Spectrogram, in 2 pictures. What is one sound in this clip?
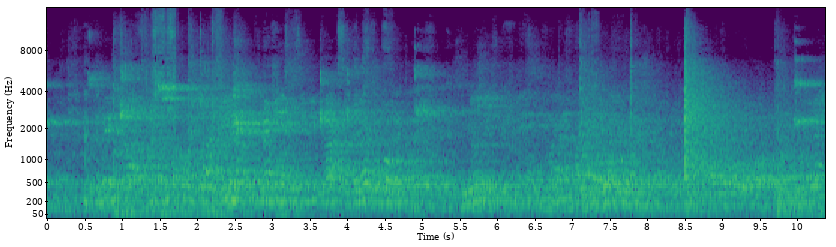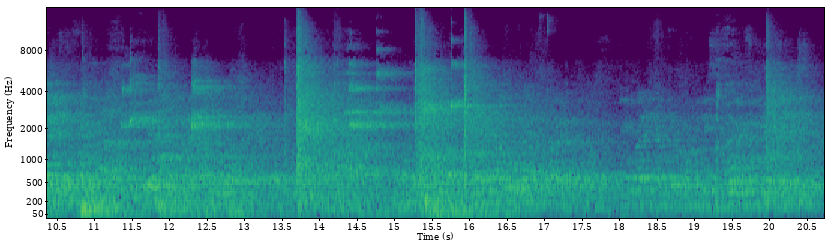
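Shoes squeak on a sports floor.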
